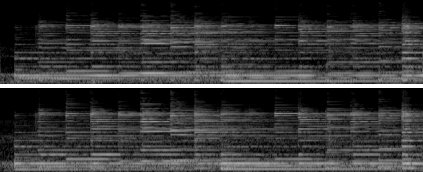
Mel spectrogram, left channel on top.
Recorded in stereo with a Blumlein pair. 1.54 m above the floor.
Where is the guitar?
20° right, 0.6 m.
